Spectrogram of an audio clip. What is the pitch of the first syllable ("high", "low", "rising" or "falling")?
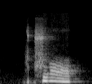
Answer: falling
